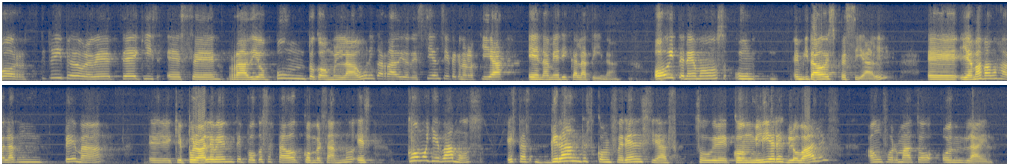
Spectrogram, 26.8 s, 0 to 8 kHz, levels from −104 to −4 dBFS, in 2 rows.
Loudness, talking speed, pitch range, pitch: -18 LUFS, 105 wpm, 215-260 Hz, 235 Hz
